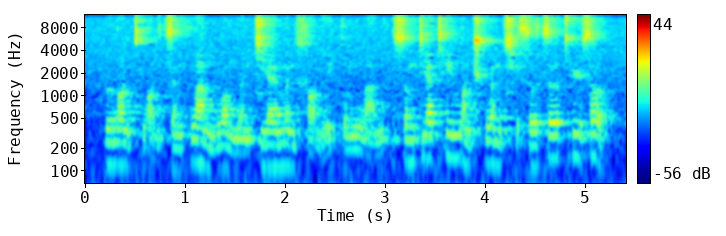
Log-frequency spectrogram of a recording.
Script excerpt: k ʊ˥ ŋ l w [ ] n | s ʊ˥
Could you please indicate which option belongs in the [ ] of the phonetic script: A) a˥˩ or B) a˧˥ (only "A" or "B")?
B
